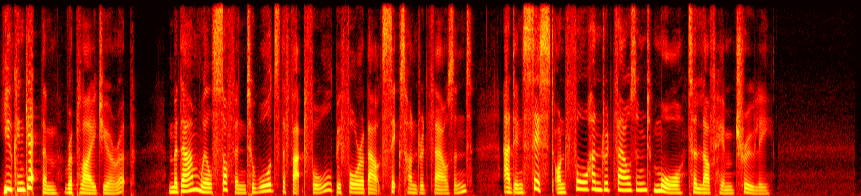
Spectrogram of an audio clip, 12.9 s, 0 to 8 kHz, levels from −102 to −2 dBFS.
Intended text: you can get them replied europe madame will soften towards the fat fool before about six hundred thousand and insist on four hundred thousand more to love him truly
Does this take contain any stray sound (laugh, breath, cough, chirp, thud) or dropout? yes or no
no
